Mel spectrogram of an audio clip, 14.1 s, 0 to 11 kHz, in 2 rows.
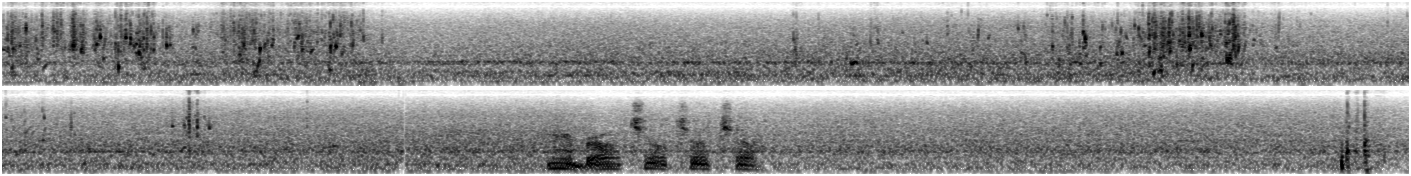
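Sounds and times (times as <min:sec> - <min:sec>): water splashing: 0:00.0 - 0:02.0, 0:03.7 - 0:09.0
creek water running: 0:00.0 - 0:09.1.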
